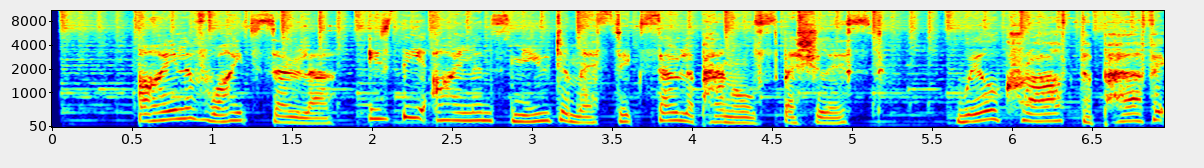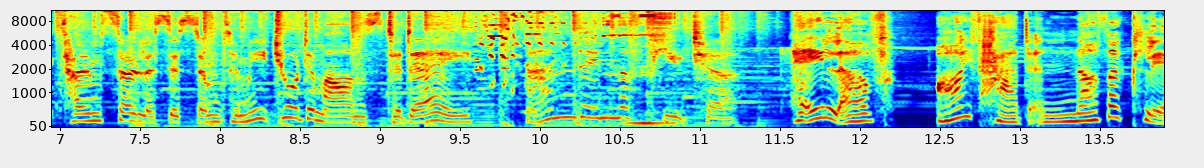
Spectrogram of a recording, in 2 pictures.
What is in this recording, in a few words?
Radio, Female British Voiceover; Radio Commercials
